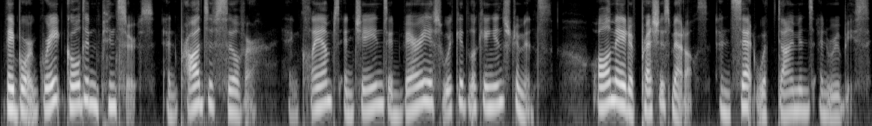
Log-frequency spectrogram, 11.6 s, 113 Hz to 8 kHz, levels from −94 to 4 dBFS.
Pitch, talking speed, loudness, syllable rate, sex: 205 Hz, 150 wpm, -19 LUFS, 3.9 syllables/s, female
